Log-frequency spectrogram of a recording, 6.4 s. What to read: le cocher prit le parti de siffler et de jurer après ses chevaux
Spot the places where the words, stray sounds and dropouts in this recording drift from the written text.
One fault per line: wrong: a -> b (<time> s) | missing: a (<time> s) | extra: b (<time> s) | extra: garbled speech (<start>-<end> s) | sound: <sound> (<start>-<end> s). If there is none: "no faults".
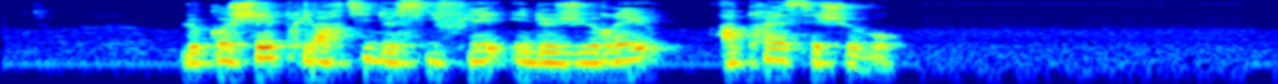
missing: le (1.6 s)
